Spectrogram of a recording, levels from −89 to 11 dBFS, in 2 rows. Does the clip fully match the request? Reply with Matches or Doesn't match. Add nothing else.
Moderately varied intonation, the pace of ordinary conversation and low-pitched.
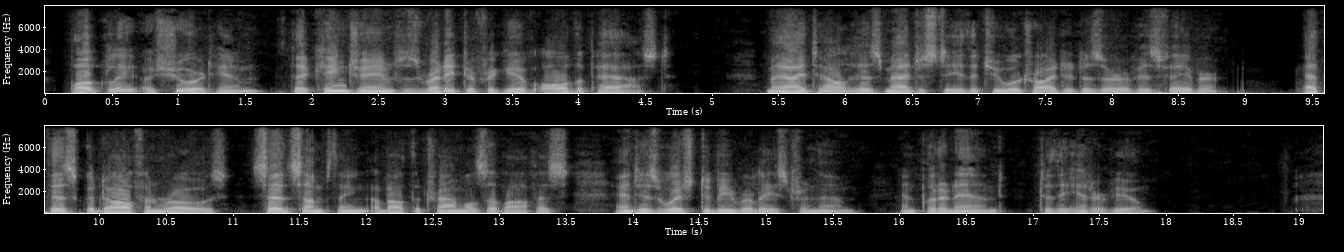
Matches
